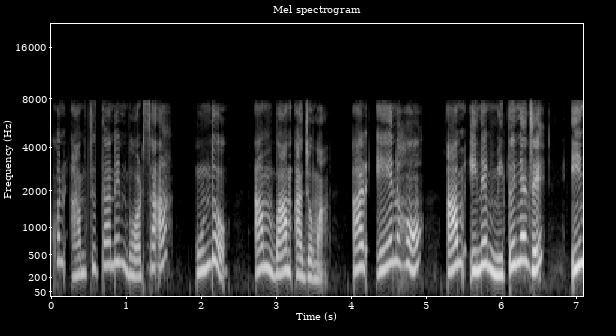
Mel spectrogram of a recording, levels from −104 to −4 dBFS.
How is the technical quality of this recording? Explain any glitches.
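The one real glitch is automatic gain rising, running from about 0.27 s right through to 7.05 s. The gain control judged the input too quiet and kept nudging its level up, about 11 dB in all, so the speech and the background swell together as the clip goes on. The call microphone processing is audible too, with nothing above 8 kHz.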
